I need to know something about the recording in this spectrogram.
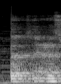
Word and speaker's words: tinnitus: Tinnitus or tinnitus, it's described or pronounced, that's the generation of sound in your ear.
